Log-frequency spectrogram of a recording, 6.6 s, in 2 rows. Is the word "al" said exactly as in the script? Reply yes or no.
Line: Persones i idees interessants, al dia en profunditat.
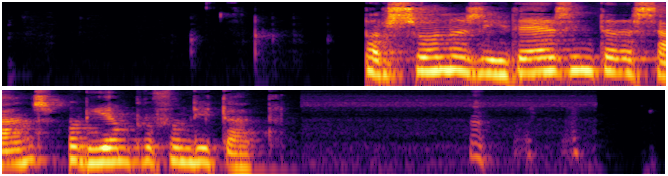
yes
